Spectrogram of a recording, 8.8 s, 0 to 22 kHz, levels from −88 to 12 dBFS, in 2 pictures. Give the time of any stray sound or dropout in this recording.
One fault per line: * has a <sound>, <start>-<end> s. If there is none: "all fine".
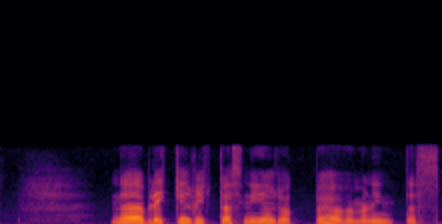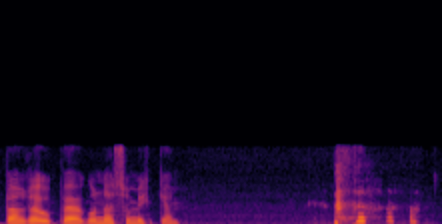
* has a laugh, 7.5-8.6 s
